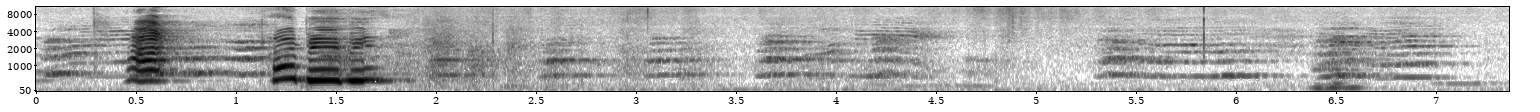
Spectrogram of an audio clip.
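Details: Pet cockatoo imitating a dog indoors: two loud, rough, yelping barks in quick succession, followed by softer tonal whines and a person talking to the bird.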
